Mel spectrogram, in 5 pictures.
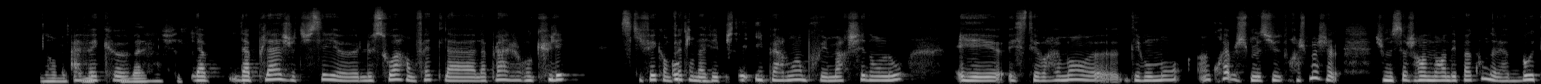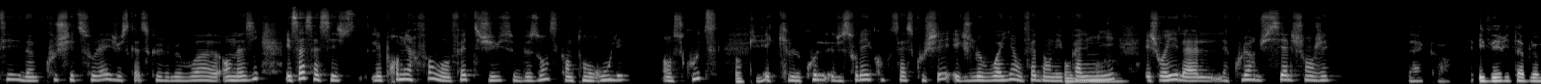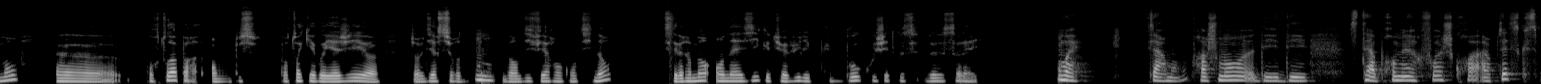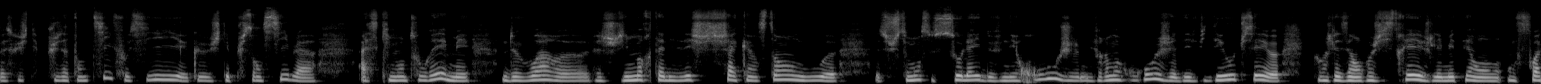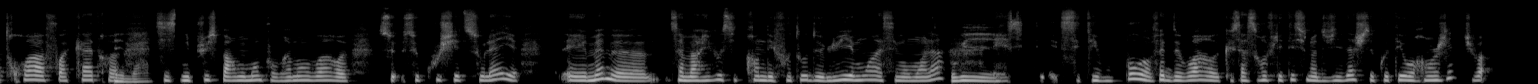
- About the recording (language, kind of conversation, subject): French, podcast, Quel paysage t’a coupé le souffle en voyage ?
- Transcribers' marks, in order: tapping; stressed: "beauté"; "scooter" said as "scout"; other background noise; stressed: "chaque"; stressed: "beau"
